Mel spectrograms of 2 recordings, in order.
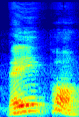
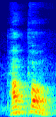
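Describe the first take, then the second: First: The first vowel sounds like 'ay'. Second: The first vowel sounds like 'ah'. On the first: The speaker calls it right. "원래 베이퍼 이렇게 발음해야 되는데" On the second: The speaker calls it wrong. "바퍼 바퍼 이렇게 하면서 소개를 드린 적 있습니다"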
